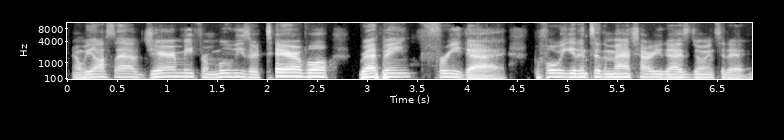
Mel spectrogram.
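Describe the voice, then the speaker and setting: A man's voice: a little high, brisk, clean tone, dry recording, clean studio sound. A man casually hosting and judging an online debate show, informal and given to chuckling. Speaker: debate show host and judge.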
